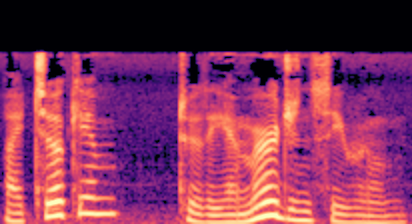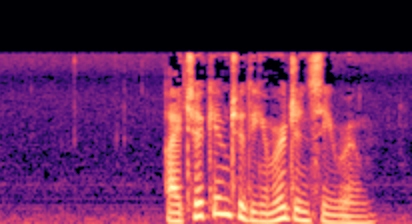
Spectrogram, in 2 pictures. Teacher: Remember, pronouns and prepositions are not very important, so the most stressed words are took and emergency room. Emergency room is two nouns, so the first, emergency, is more stressed than the second, room.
